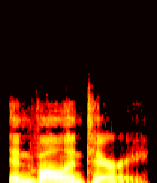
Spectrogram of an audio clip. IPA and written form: ˌɪnvˈɑləntˌɛri (involuntary)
